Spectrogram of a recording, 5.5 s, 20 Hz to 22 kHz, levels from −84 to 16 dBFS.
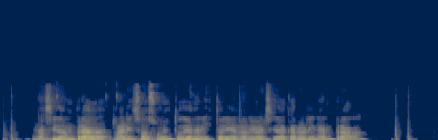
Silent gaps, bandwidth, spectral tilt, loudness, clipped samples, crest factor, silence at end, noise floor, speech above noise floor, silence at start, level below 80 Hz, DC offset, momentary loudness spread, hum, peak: none; 9.2 kHz; -7 dB/octave; -22 LUFS; under 0.1%; 18 dB; 0.35 s; -47 dBFS; 26 dB; 0.05 s; -62 dBFS; under 0.1%; 9 LU; none; -4 dBFS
